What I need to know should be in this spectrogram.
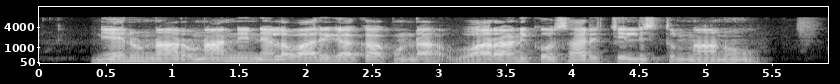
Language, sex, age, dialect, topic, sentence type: Telugu, male, 31-35, Central/Coastal, banking, statement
